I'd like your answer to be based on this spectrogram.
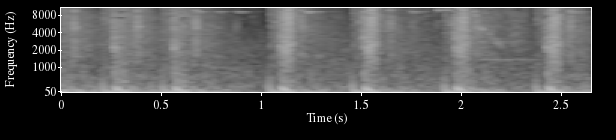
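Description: Gunfire in the video game Fortnite, rapid bursts of loud, close shots in an uneven rhythm, alone with no talk.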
